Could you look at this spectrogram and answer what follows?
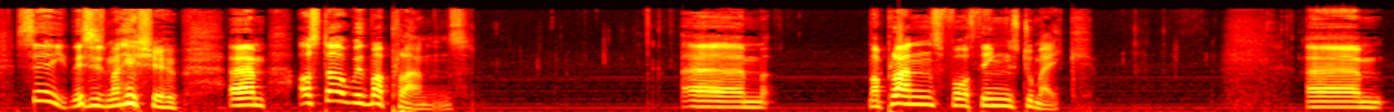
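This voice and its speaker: Slow-talking, hesitant man chatting casually. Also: on the high side, fairly bright tone, clear, resonant tone, no room sound, studio quality. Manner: hesitant, self-deprecating, giggly. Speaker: gaming video creator. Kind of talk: casual rambling chat over gameplay.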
